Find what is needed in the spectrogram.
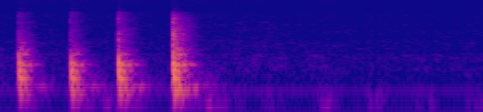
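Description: Knocking on a cardboard box lid: four quick knocks about a quarter second apart, then it stops.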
